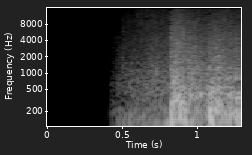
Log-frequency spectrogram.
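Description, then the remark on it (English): After a brief silence, a storm swells in: a broad, hissing roar with low rumbles building underneath, growing louder and steady with no voices. “Our magic put a storm in the sky that has rendered the surface of our planet uninhabitable.”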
